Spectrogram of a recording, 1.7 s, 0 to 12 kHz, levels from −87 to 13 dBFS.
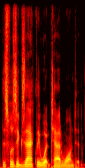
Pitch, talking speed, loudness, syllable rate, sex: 125 Hz, 210 wpm, -18 LUFS, 5.8 syllables/s, male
